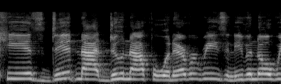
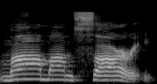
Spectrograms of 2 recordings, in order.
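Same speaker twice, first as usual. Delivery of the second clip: mock tearful, crying voice; 2 semitones lower than usual. Retelling her son's phone call, he could barely speak: imitating someone crying. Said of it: "he could barely get out".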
